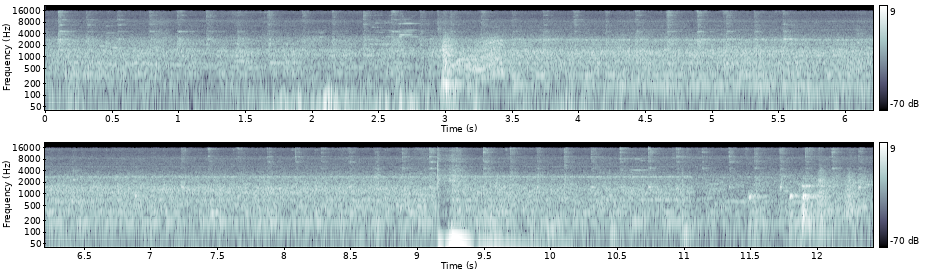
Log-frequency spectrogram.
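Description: Steady machine hum in a metalworking shop, with a faint high tone over it, while steel bearing half-shells are handled in a lathe fixture: a short click about three seconds in and a sharp metal knock about nine seconds in.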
